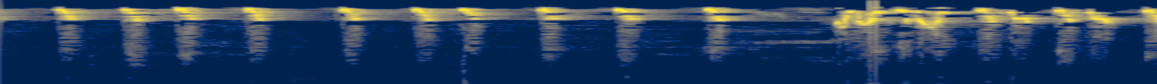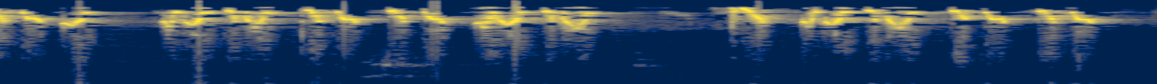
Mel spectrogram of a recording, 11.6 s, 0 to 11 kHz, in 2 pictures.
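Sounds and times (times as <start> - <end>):
long-tailed shrike song: 0.0 - 11.5.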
